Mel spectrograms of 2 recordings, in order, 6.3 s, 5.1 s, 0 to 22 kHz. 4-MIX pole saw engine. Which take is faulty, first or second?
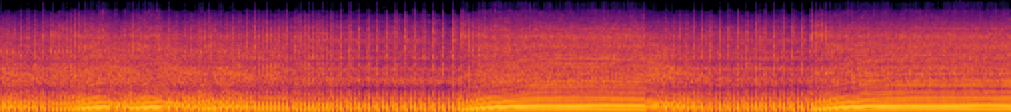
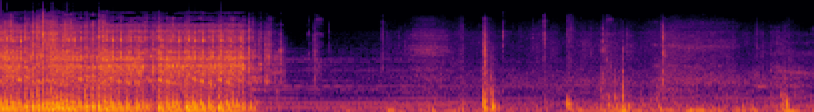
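second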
